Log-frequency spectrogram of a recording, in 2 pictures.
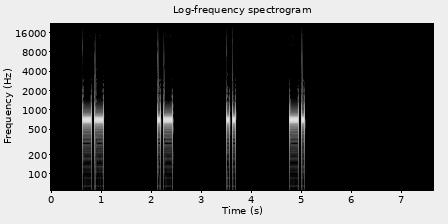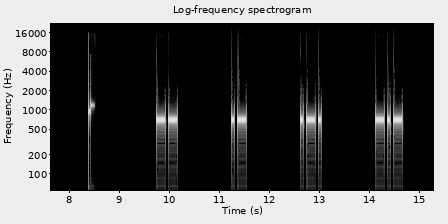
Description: Morse code, heard as a keyed tone, about 20 wpm, spaced as for 7 wpm, 690 Hz. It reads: MAIN MARK
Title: 6x Character Spacing - Top 300 Words - 20wpm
